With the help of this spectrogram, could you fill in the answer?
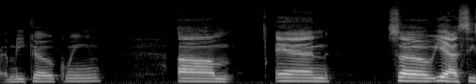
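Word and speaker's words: Emiko: is the character of Emeco Queen I think it's how they pronounce it Emeco or amico Queen and so ya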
